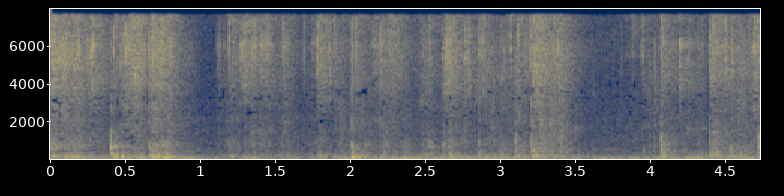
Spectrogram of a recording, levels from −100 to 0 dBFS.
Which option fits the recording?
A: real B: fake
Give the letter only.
A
